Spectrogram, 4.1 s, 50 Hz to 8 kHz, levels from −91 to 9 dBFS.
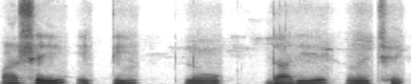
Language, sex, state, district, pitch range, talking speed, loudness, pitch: Bengali, female, West Bengal, Cooch Behar, 200-220 Hz, 75 wpm, -19 LUFS, 210 Hz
